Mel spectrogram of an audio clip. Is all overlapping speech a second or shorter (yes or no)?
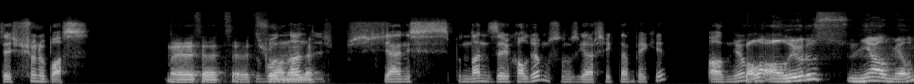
yes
